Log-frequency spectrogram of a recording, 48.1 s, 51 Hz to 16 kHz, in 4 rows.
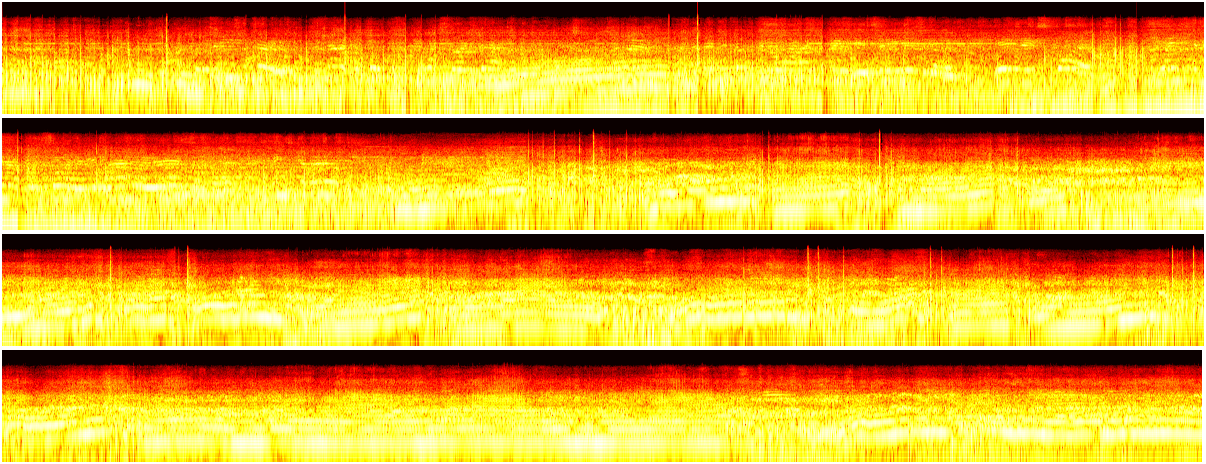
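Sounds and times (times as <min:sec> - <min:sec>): engine anti-lag cracks: 0:00.0 - 0:05.3, 0:10.8 - 0:13.3, 0:17.1 - 0:21.2, 0:21.8 - 0:39.9
car engine revving: 0:00.0 - 0:48.0
tyres squealing: 0:16.2 - 0:48.0.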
